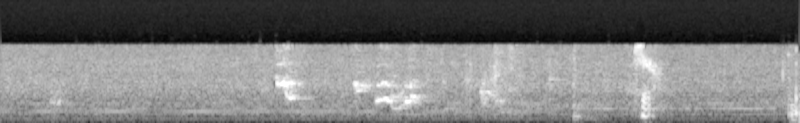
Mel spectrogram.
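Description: Cocker spaniel puppy whimpering: a few short high whines about two to three seconds in, then a quick whine falling in pitch near the end.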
